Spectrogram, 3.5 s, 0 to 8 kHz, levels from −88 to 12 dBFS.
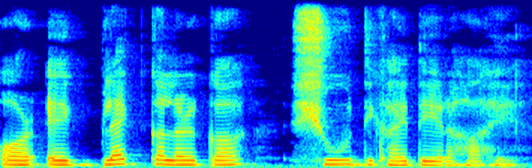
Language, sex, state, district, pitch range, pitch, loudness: Hindi, female, Arunachal Pradesh, Papum Pare, 180-200 Hz, 190 Hz, -16 LUFS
